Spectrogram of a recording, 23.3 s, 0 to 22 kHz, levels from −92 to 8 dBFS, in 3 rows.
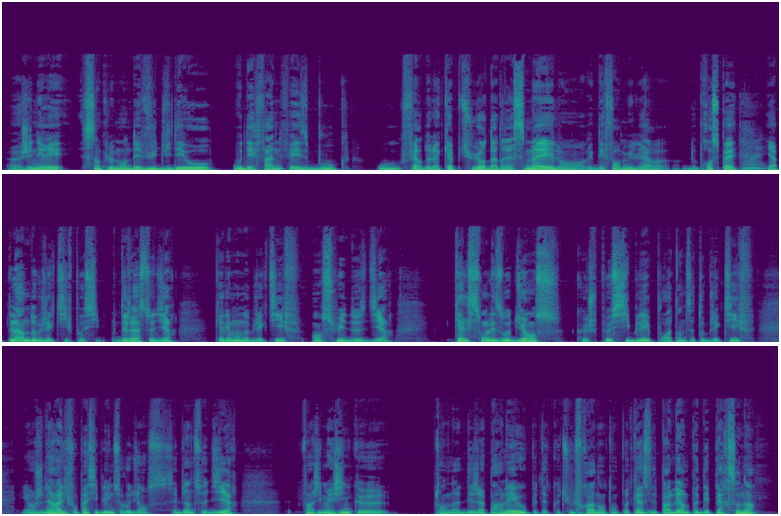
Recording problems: uneven, jittery; strongly; from 1 to 23 s

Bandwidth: 15 kHz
